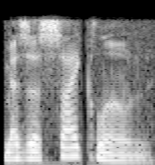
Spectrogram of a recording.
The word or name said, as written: mesocyclone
